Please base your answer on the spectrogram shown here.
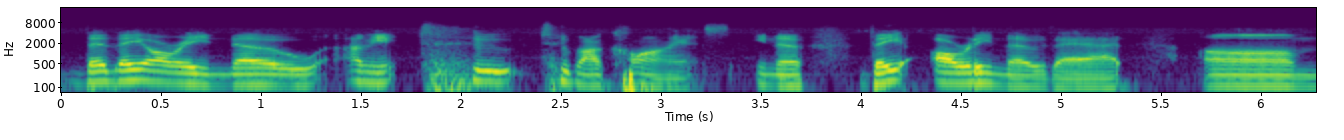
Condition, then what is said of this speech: Stuttering. And so if I get in there and just do it, I may have more, blocks or stuttering and all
